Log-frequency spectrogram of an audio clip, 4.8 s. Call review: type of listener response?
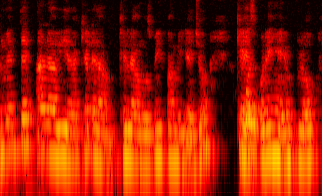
listening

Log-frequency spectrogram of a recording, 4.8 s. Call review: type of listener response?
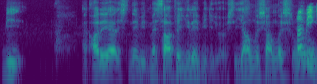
taking over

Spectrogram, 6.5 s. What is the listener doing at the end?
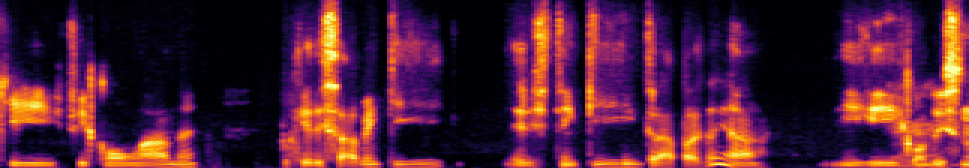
listening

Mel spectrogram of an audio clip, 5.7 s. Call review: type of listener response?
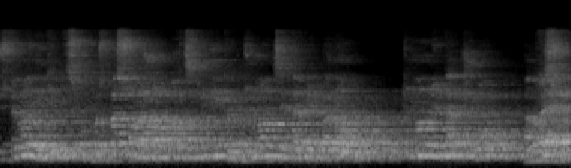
listening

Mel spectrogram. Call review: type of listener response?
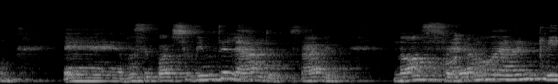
listening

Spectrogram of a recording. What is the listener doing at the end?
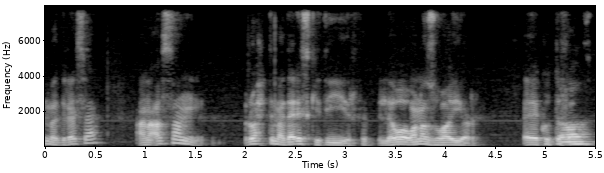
listening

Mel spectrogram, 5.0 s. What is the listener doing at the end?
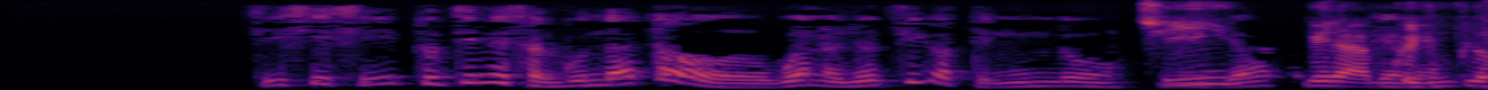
taking over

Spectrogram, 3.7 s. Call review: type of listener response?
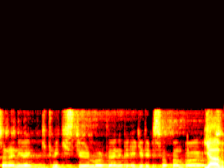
taking over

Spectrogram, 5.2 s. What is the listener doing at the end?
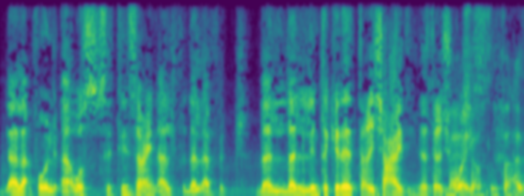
taking over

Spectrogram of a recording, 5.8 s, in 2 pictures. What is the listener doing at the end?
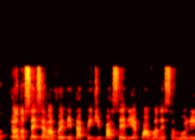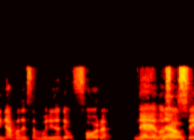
listening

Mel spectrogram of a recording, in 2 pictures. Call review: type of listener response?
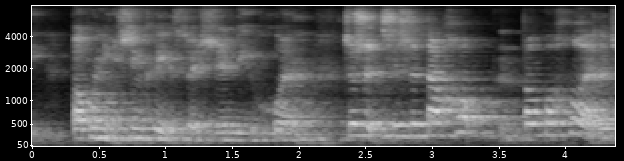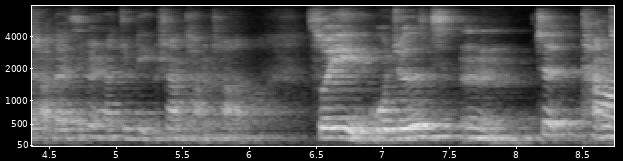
taking over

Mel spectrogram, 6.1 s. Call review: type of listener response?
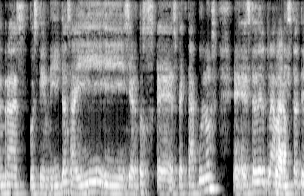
listening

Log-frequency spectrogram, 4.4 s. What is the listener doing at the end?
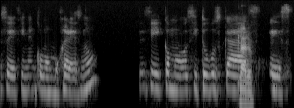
listening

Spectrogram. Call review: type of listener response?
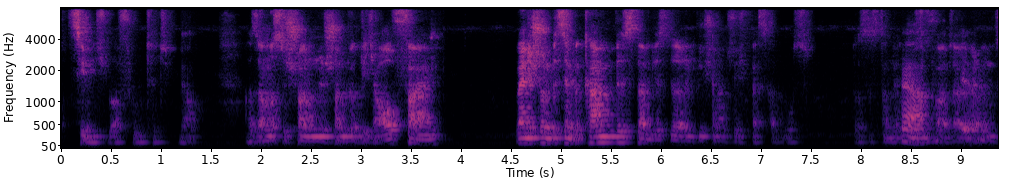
listening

